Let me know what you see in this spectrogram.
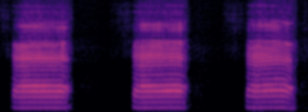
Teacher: এই দুইটা মাঝ বরাবর আপনার সামনের দুইটা দাঁত লাগিয়ে রেখে ফা হরফটি উচ্চারণ করবেন। লক্ষণীয় বিষয়, ফা হরফটি উচ্চারণের সময় আওয়াজ মানে বাতাস বের হবে,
